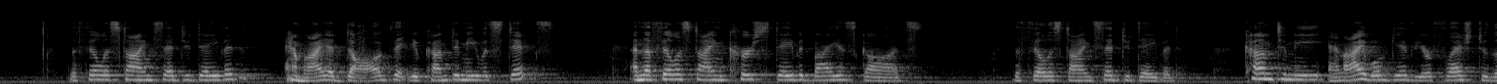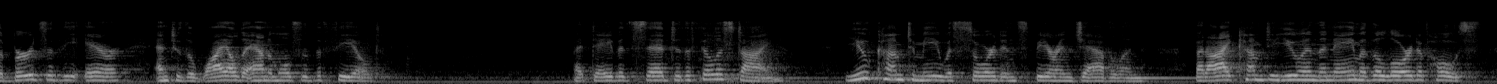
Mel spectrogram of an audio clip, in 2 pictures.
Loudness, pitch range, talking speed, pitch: -31 LUFS, 165-205 Hz, 160 wpm, 190 Hz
